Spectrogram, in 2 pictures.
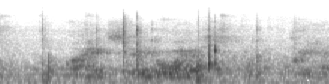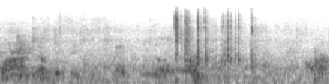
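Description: Plastic game pieces click against a board as they are moved.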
